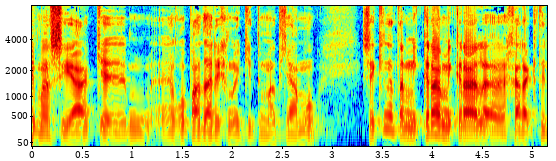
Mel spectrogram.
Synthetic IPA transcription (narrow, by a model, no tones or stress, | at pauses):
imɐsiɐce̞eɣo̞pɐnd̪ɐɾixno̞ecit̪imɐt̪çɐmu | se̞cinɐt̪ɐmikɾɐmikɾɐxɐɾɐkt̪iɾ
